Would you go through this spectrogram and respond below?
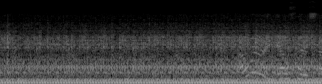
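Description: A diesel tractor engine idling, a steady low rumble with a regular throb, continuous and close, with people talking over it.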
